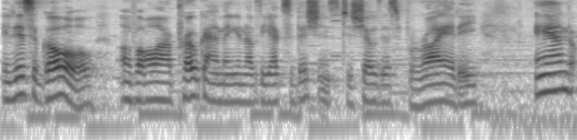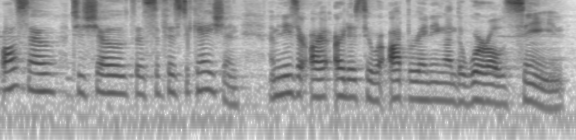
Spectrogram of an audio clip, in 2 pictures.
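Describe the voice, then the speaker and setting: A woman's voice: deep voice, moderate pace, darkish tone, soft background music. A woman curator explaining an exhibition in an interview. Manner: explanatory, gallery-tour talk.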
